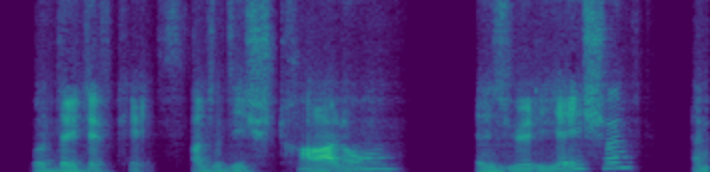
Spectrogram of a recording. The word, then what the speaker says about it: Strahlung: Also die Strahlung is radiation and make sure you start with a sch sound because the s comes before a d.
